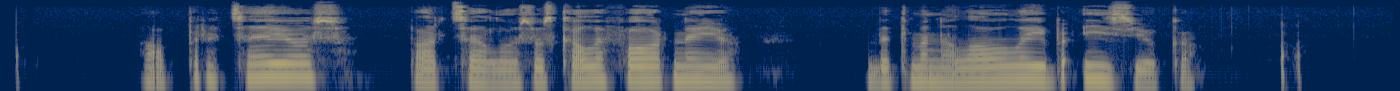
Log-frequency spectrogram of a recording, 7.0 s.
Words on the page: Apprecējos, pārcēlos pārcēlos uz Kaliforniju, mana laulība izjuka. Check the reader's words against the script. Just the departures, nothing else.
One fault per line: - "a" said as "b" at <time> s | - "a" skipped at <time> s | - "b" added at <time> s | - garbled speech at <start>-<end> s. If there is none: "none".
- "pārcēlos" skipped at 2.7 s
- "bet" added at 4.4 s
